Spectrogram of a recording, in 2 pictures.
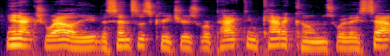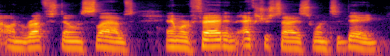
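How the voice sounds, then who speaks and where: A man's voice: mid-range voice, steady tone, normal speed, hardly any pauses, bright, forceful tone. A man reading a novel aloud as dramatic scripted narration. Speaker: audiobook reader.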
